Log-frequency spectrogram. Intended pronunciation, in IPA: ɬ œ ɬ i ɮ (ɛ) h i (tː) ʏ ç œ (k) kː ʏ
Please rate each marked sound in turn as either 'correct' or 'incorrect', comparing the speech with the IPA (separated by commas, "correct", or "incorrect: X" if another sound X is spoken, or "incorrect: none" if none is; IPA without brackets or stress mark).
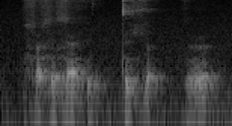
correct, correct, incorrect: ʔ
